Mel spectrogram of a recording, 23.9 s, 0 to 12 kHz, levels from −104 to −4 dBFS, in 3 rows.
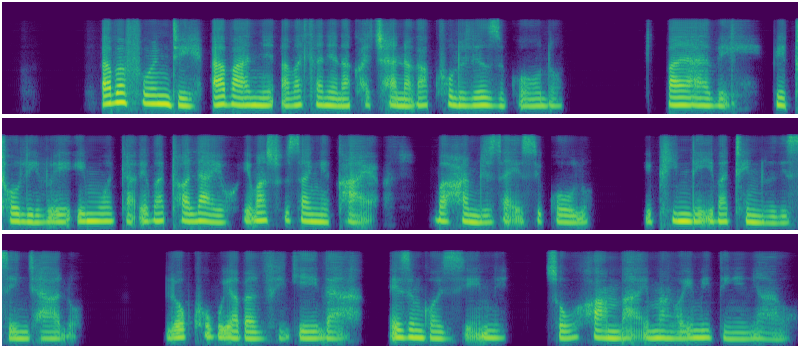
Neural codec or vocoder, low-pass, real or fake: codec, 16 kHz, 0.3 kbps, FocalCodec; 7.2 kHz; fake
